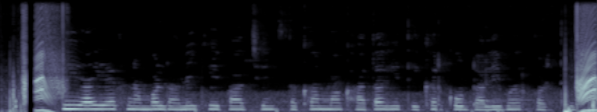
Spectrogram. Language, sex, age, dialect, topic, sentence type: Chhattisgarhi, female, 18-24, Central, banking, statement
